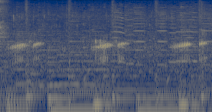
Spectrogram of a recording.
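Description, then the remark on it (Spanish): Toads croak in a steady, overlapping chorus, with repeated low pulsing calls and brighter trills rising about every second, fairly loud with no talking. “Poco a poco, en el arroyo fue apareciendo una interminable hilera de sapos.”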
